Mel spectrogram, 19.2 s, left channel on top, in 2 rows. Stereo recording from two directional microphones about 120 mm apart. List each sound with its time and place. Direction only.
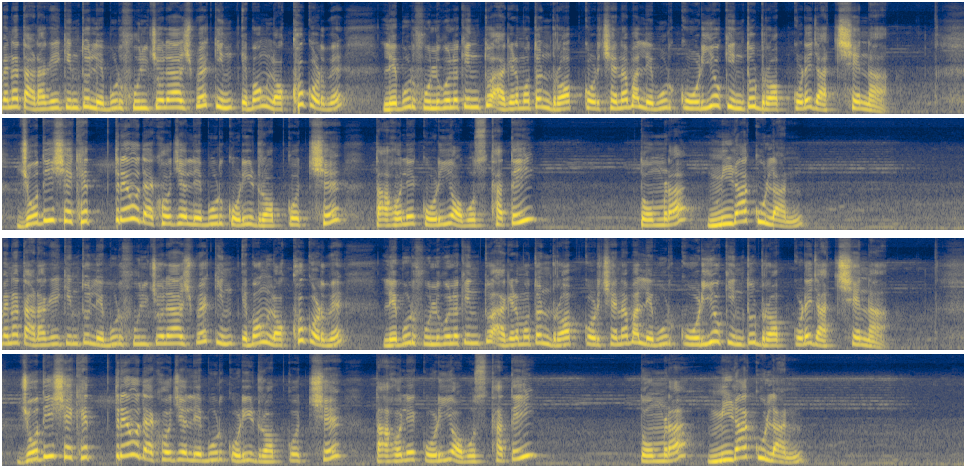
0.0 s speech: 35° left (ahead or behind)
16.2 s speech: 35° left (ahead or behind)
